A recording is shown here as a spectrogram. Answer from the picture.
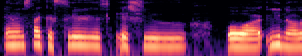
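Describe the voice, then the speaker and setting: In a very clean recording with a silent background, a woman speaks in a dark, mellow tone at a fairly low pitch with fairly even intonation. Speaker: podcast host. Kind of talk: casual commentary monologue.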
